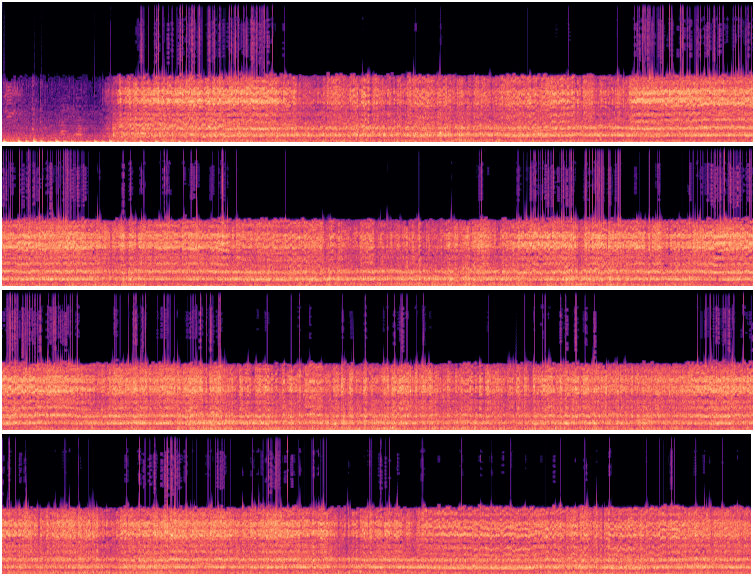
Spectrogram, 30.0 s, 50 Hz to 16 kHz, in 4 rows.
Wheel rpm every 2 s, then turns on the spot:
50, 200, 210, 220, 230, 220, 230, 230, 240, 240, 230, 230, 230, 220, 220.
none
